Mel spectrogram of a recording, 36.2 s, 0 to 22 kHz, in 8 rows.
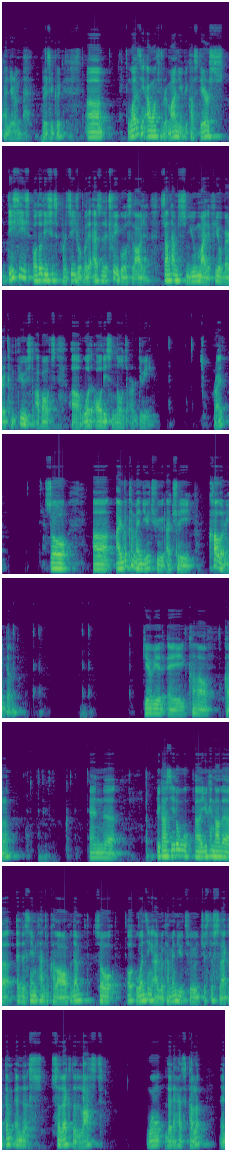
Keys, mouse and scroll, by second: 0.5 click, 1.3 scroll down 1, 1.7 middle click, 2.4 click, 2.8 g, 3.6 scroll down 2, 3.8 middle click, 4.5 scroll down 2, 6.0 middle click, 6.9 middle click, 9.2 click, 10.1 ctrl+s, 11.9 click, 12.8-13.2 scroll up 2, 13.2 middle click, 13.7-14.1 scroll up 2, 14.4 middle click, 16.1 click, 17.1 n, 18.3 click, 18.8 click, 19.9 click, 23.2 middle click, 23.6-24.2 scroll down 3, 24.2 middle click, 25.7 n, 26.6 click, 27.1 click, 29.5 middle click, 31.4 shift+click, 33.4 shift+click, 35.7 n.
